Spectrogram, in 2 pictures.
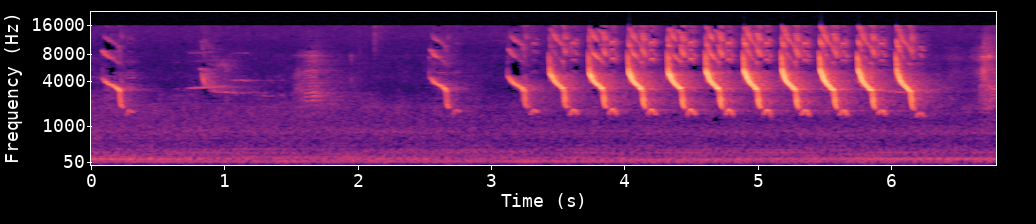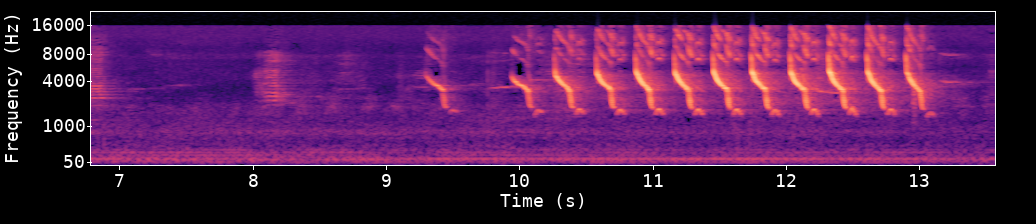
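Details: Male northern cardinal on a redbud singing loudly to attract a mate: two quick runs of about a dozen clear, downslurred whistles each, bright and evenly spaced, over a faint low hum.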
